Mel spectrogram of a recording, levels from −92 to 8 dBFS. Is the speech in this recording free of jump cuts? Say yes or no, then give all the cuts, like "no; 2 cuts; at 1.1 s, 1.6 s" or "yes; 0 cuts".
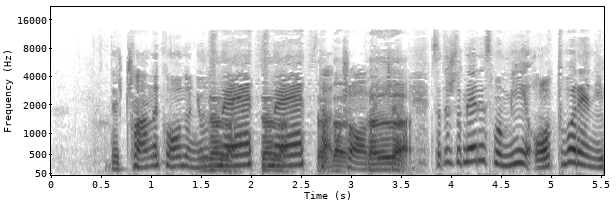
no; 2 cuts; at 2.1 s, 4.1 s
